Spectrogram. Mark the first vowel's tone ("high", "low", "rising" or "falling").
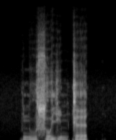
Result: low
